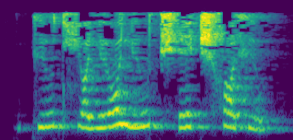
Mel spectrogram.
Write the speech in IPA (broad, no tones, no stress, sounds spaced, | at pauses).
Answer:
kʲ u d ç ɒ lʲ ɔ lʲ u t͡ʃʰ e t͡ʃ x ɒ xʲ u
